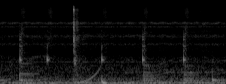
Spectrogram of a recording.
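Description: Crickets chirring steadily at night, with faint regular ticks about three or four times a second.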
